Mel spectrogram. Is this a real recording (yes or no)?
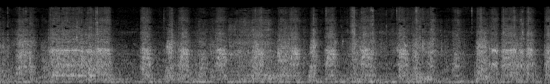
yes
